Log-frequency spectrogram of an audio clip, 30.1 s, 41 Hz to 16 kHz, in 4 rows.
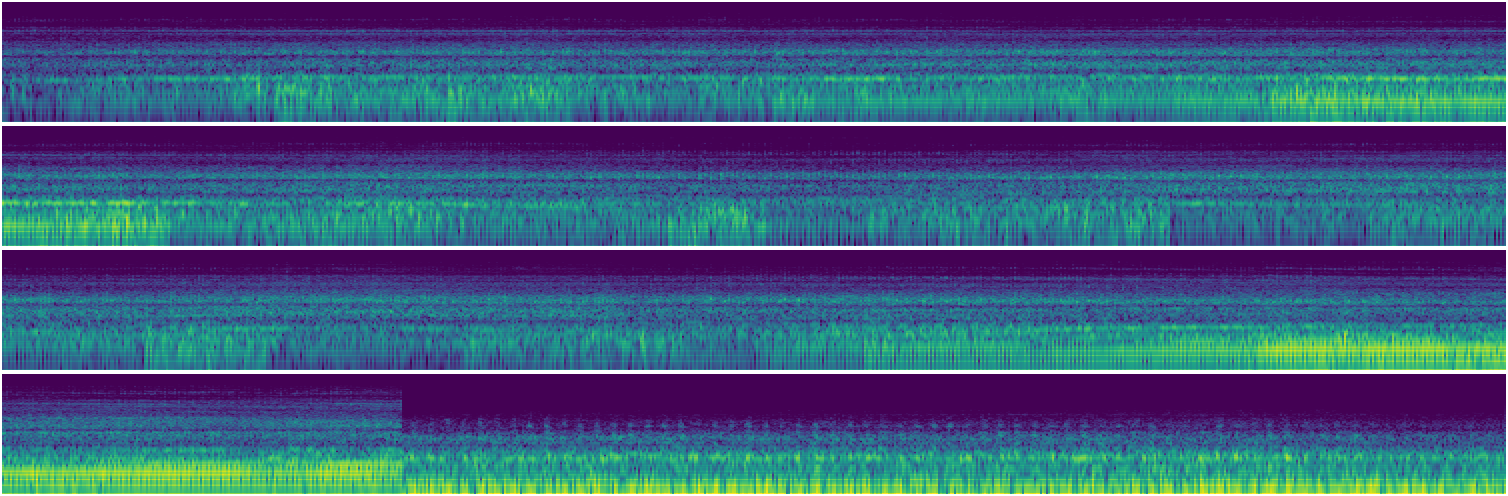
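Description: Kubota M6040 tractor's diesel engine working under load as it pulls a rotary tiller through a muddy rice paddy, its pitch dipping and recovering as the load changes. About 25 seconds in, the engine sound turns duller and deeper.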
